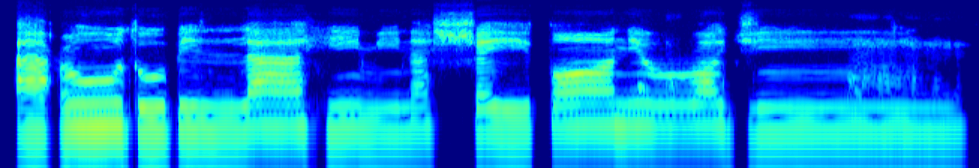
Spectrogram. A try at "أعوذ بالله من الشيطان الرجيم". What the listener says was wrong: Your ra can be a little heavier, in the word ar-rajim. أعوذ بالله من الشيطان الرجيم. What I want you to do is when you are the joining ra, when you say mina shaytanil, this one, when you join it, this needs to be heavy too.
